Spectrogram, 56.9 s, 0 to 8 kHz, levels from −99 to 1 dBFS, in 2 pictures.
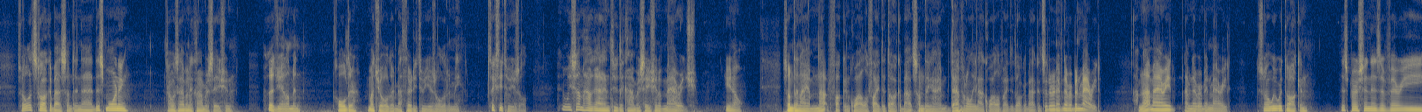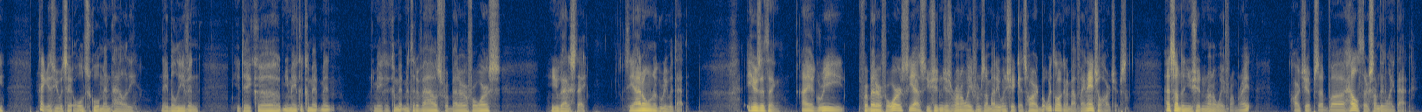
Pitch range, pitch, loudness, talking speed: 85-115 Hz, 100 Hz, -27 LUFS, 170 wpm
